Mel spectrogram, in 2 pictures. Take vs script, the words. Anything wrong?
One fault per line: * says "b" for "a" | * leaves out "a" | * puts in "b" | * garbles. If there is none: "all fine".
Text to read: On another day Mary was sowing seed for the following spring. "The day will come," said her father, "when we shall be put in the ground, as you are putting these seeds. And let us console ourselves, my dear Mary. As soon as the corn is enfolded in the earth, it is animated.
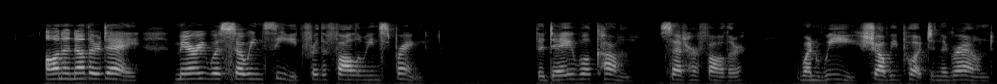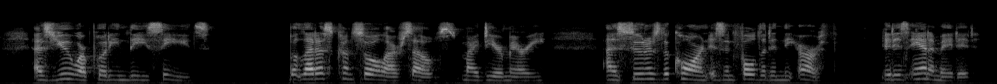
* says "But" for "And"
